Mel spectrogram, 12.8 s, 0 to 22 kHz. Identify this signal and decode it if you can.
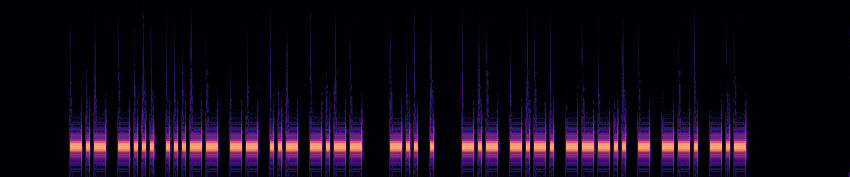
Morse code, heard as a keyed tone, about 20 wpm, 700 Hz. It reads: KB3MUY DE KC8TGK
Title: USA Callsign DE Callsign - 6 Characters - 20wpm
